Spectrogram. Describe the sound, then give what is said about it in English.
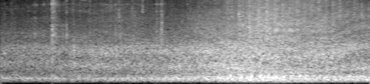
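A vehicle drives by on a street near the back door of a home, its broad engine and tire rumble swelling steadily louder over a few seconds, with no one speaking. “I've been out for a little walk and this vehicle's going by.”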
